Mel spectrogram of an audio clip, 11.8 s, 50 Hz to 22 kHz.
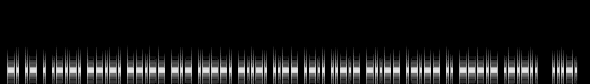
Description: Morse code (Japanese Wabun code), heard as a keyed tone, about 27 wpm, 700 Hz. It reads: タイヘンシアワセモノカミユデス」 <SN>
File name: kawa / Morse sample / kamyu 100 cpm 700 Hz Crispy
